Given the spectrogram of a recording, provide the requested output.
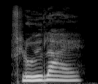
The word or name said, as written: flodleje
